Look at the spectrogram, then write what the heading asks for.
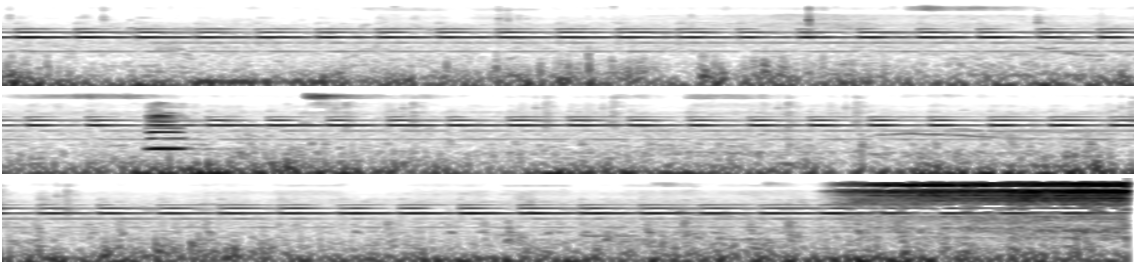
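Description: A train passing with a steady low rumble, under several steady high ringing tones. About fifteen seconds in, a loud rushing hiss comes in and the ringing stops.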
